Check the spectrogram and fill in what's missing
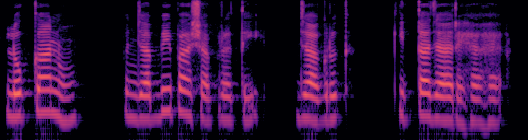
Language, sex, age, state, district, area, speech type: Punjabi, female, 45-60, Punjab, Fatehgarh Sahib, rural, spontaneous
